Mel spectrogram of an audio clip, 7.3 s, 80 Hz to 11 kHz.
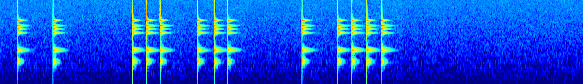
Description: Tap code, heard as taps on a metal pipe, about 5 knocks a second. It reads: AND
